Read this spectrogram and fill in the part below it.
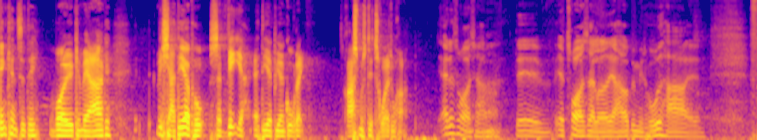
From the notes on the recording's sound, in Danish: Live podcast i forbindelse med HCA Marathon.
